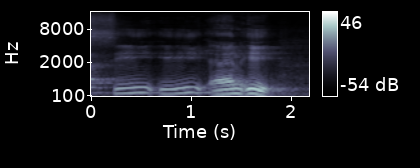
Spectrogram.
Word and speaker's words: scene: For example, SCENE. Just see, C is preceded by S and followed by E over here. Hence, it will give the sound of seen.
